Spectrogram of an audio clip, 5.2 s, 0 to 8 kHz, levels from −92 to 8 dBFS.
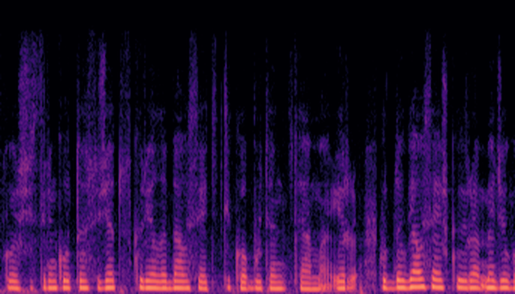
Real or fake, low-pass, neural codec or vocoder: real; 7.2 kHz; none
